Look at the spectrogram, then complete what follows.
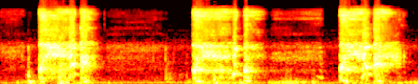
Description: I had a coughing fit.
